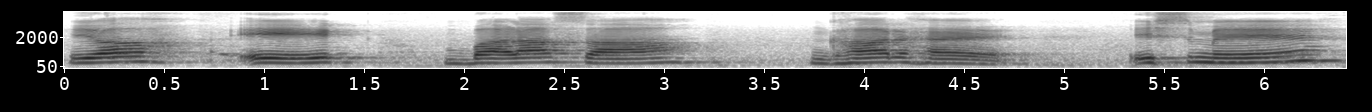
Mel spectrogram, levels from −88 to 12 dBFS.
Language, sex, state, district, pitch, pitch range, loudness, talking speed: Hindi, female, Bihar, West Champaran, 205 Hz, 180-215 Hz, -14 LUFS, 65 wpm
